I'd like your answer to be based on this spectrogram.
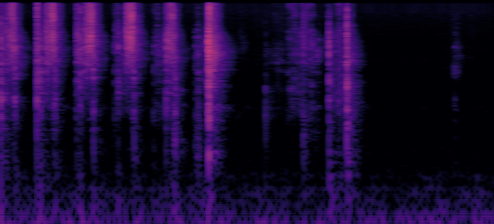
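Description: Tarot cards riffled and flicked in a rapid series of crisp, papery snaps for almost two seconds, then a few slower single cards laid down, close and fairly quiet with no talking.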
